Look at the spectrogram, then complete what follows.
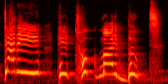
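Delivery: put-on high, slow small-child voice; Bluey's Jane. Imitating a small girl complaining to her daddy. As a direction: whine like a little kid to dad. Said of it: "I need to talk like Jane".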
